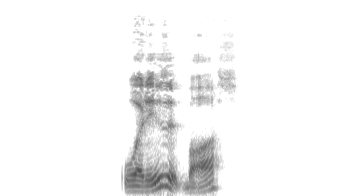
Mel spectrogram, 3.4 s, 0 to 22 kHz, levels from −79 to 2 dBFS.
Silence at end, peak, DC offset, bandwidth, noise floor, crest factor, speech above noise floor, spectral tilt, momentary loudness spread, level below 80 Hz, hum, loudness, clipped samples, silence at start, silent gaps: 1.05 s; -14 dBFS; under 0.1%; 15.5 kHz; under -90 dBFS; 20 dB; over 60 dB; -4 dB/octave; 17 LU; -72 dBFS; none; -29 LUFS; under 0.1%; 1.25 s; none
